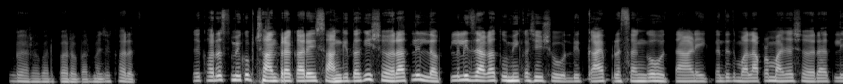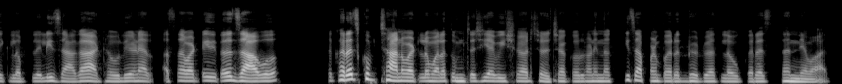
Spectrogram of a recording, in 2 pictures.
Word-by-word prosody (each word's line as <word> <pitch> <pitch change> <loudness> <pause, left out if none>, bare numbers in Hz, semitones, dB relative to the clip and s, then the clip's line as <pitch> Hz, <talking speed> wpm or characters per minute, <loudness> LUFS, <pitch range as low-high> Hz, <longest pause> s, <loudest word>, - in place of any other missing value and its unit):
बरोबर, 130 -2 -7
बरोबर. 120 -2 -5
म्हणजे 130 +1 -6
खरंच, 140 -7 -4 0.6
म्हणजे 175 - -6
खरंच 190 +2 +2
तुम्ही 205 -1 +4
खूप 225 -3 +1
छान 165 -3 +8
प्रकारे 170 0 +6
सांगितलं 160 +2 +3
की 230 - +3
शहरातली 185 +3 +4
लपलेली 185 +8 +2
जागा 180 -1 +5
तुम्ही 175 -1 +7
कशी 175 0 +1
शोधलीत? 150 -1 -4
काय 150 +2 +3
प्रसंग 150 0 -1
होता? 155 -2 0
आणि 145 0 -1
एकंदरीत 150 +3 -7
मला 150 0 0
पण 170 - -3
माझ्या 155 0 0
शहरातली 145 -1 -4
एक 145 0 -11
लपलेली 145 +3 -5
जागा 145 0 -3
आठवली 145 +1 -4
आणि 155 -1 -3 0.2
असं 175 - -6
वाटतं 165 +1 -3
आहे 170 -1 -2
तिथं 175 +3 0
जावं. 155 0 +3 0.5
तर 170 - -13
खरंच 230 +2 +5
खूप 250 -5 -2
छान 175 -5 +5
वाटलं 160 -1 0
मला 155 0 -1
तुमच्याशी 155 0 -3
या 155 - 0
विषयावर 150 0 -4
चर्चा 145 0 -4
करून 145 0 -6
आणि 145 - -3
नक्कीचं 185 +7 -5
आपण 155 -3 -3
परत 145 -1 -5
भेटूयात 145 -1 -4
लवकरच. 135 0 -6
धन्यवाद! 135 -5 -2
155 Hz, 195 wpm, -20 LUFS, 145-170 Hz, 0.6 s, छान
